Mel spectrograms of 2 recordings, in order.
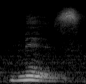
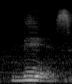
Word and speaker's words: Ms: we pronounce this as Miz Miz sounds like a z at the end Miz a woman can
